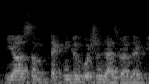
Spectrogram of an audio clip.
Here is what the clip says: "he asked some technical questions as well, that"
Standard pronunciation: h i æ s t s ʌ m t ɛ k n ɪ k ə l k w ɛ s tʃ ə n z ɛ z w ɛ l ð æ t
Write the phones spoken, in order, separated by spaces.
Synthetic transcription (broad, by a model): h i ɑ t s ʌ m t ɛ k n ɪ k ə l k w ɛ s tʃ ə n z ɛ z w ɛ l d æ t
